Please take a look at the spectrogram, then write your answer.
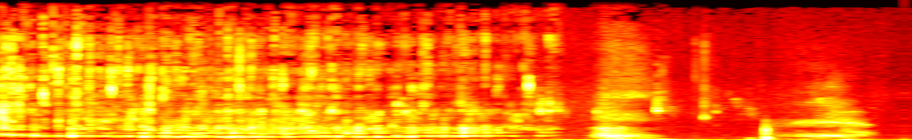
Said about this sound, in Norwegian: Det er lyden av morgenkaffe.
